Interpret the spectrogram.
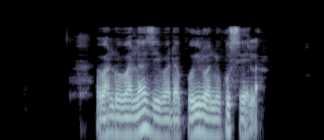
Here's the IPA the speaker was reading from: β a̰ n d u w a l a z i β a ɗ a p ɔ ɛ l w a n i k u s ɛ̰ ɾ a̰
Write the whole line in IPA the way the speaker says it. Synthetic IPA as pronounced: β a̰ n d u β a l a z i β a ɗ a p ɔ i l w a n i k u s ɛ̰ l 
